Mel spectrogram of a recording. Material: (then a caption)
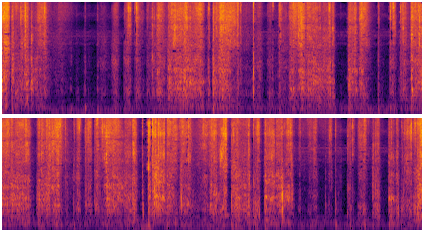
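Wood. Two dark bristle brushes scrub fast over the solid, dry wood of an upright, weathered dead tree stump. The result is a rapid run of bright, dry scratching bursts with little low end, broken by brief gaps where the brushes pause.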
